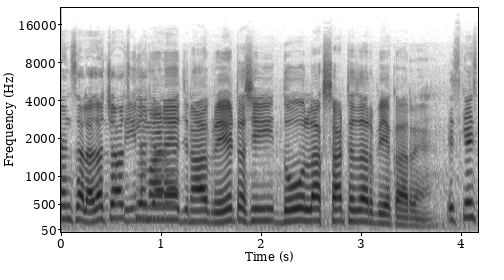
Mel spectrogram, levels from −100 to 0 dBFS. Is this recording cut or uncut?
cut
